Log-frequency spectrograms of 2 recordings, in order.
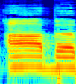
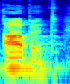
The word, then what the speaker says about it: abet: simply complements the word we don't pronounce we don't say abba but we just say abit now the only thing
